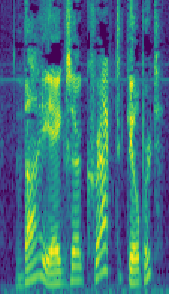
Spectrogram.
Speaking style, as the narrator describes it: quoth Robin, laughing

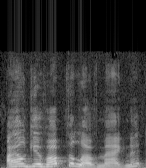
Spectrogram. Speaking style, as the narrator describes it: said the Shaggy Man eagerly

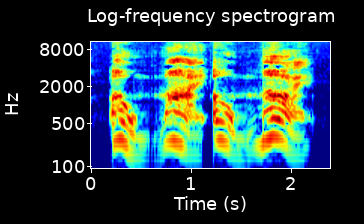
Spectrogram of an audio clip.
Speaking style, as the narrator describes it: her say hoarsely, in wild delight

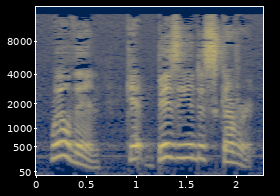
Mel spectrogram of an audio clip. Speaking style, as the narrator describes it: snapped the queen

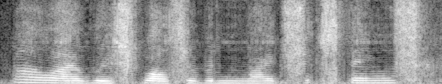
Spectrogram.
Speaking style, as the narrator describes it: sighed Rilla

